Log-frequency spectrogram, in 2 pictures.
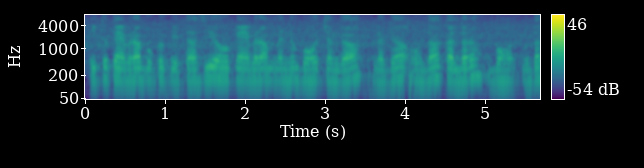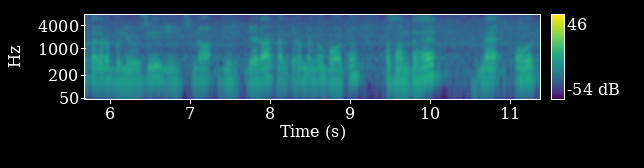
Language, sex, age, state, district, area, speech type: Punjabi, male, 18-30, Punjab, Mohali, rural, spontaneous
